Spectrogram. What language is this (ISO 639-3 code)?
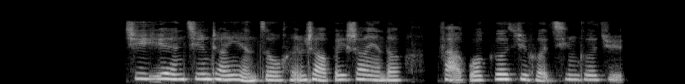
zho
